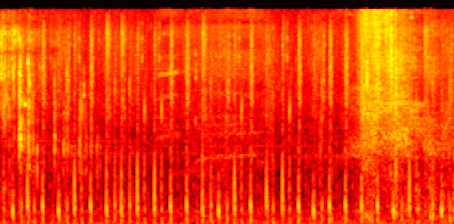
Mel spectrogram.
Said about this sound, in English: I want these footsteps though. Mommy, these are nice.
